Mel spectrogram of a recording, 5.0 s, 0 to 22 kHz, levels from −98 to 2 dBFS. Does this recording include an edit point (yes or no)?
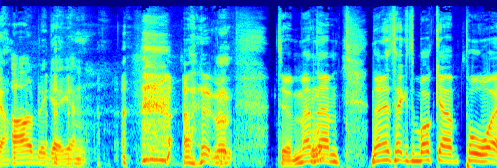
yes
